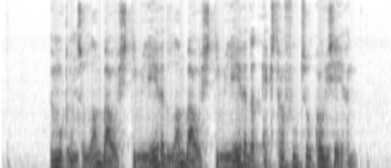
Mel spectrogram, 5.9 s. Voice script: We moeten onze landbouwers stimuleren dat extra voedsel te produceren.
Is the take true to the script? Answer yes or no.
no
